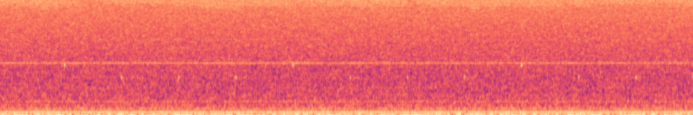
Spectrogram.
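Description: Keyboard keys tap softly.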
